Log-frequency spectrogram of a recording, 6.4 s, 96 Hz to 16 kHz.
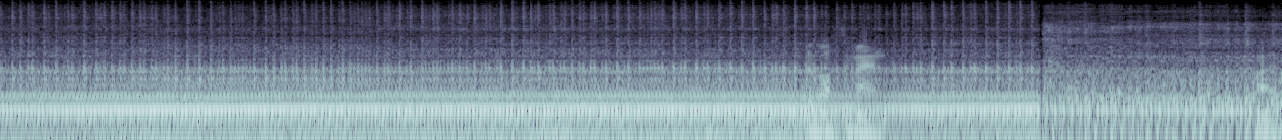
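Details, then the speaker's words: Bultaco Alpina 350 two-stroke on a test ride: a steady droning tone over the engine stays the same in any gear, in neutral or with the clutch in. Rider rules out the gearbox and suspects bottom-end bearings. "it just doesn't sound right well i hate to say it but it's kind of a bearing noise"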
